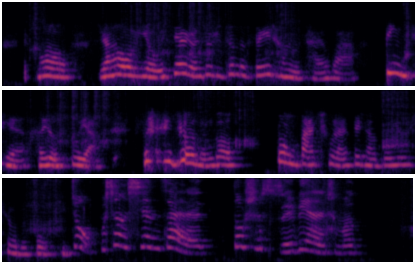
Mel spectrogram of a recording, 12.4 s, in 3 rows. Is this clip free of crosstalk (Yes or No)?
Yes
